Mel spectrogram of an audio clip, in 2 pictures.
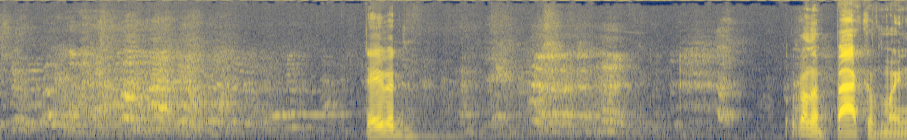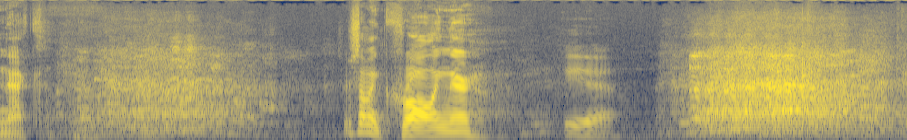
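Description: Another man talks and laughs in reply.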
